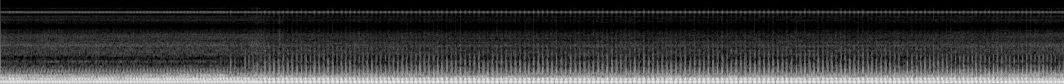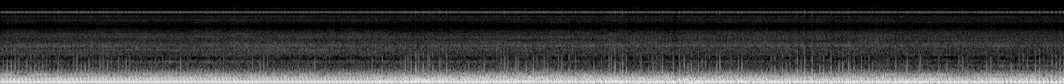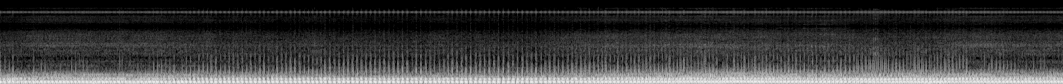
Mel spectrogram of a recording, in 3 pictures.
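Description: Honda Rancher 420 ATV's single-cylinder four-stroke engine running loud and close as the quad is ridden, with small shifts in pitch as the throttle changes.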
